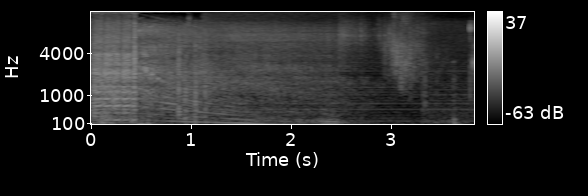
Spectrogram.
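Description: Ford Focus RS exhaust note in a racing video game, rising and falling engine drone with quick shifts, fairly faint and heard without talk.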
